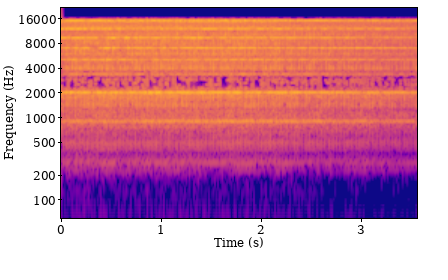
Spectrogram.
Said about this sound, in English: The alarm clock was a merciless reminder to the sleeping children wrapped in their warm duvets that it was time to get up.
